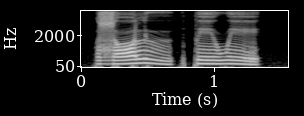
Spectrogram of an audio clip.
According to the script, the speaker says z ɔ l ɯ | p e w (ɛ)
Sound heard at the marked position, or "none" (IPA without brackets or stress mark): e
